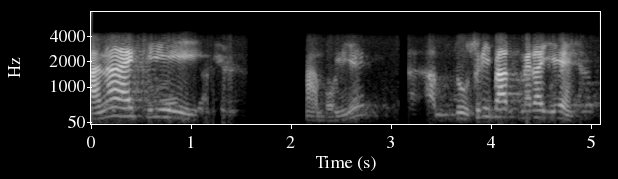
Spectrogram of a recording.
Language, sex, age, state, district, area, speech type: Hindi, male, 60+, Bihar, Vaishali, rural, conversation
